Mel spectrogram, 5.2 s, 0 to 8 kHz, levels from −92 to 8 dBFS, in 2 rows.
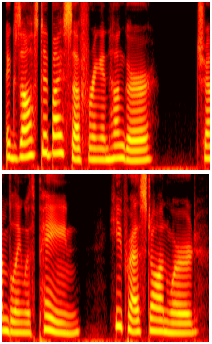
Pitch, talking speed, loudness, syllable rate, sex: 210 Hz, 125 wpm, -20 LUFS, 4.4 syllables/s, female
